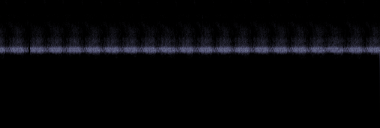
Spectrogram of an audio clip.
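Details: High, steady cricket chirps fill a summer night on a farm meadow beneath a full moon, pulsing quickly at about four per second after a brief break at the very start, with no other sounds.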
